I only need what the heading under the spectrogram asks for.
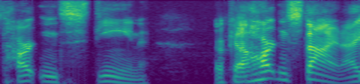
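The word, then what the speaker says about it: Hartenstein: that this happened also according to jaden it's pronounced heart and steen okay heart and stein i even read it wrong hardened stein that's what i thought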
